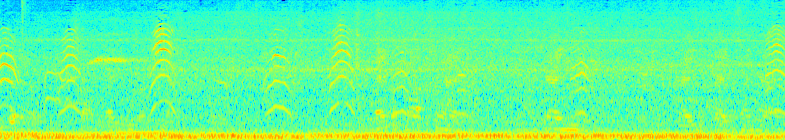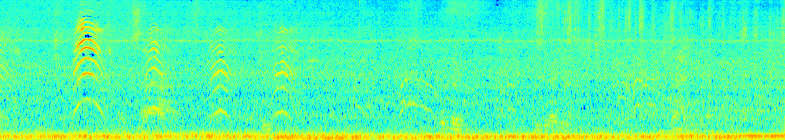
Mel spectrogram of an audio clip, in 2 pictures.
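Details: Tiny abandoned kittens give scattered thin, rising-then-falling mews, some in quick pairs, while a loud low droning hum fills the background.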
